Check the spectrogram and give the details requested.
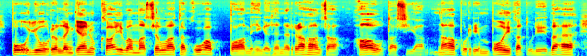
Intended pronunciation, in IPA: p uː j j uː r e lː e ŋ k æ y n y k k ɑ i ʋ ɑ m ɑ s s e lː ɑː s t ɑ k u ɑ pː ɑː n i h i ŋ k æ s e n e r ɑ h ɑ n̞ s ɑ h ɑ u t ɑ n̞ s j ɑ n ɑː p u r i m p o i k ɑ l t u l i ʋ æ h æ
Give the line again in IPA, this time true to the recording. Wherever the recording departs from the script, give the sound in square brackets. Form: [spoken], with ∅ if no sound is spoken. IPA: p uː j j uː r e lː e ŋ k æ y n y k k ɑ i ʋ ɑ m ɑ s s e lː ɑː s t ɑ k u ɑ pː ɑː [m] i h i ŋ k æ s e n e r ɑ h ɑ n̞ s ɑ h ɑ u t ɑ [∅] s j ɑ n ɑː p u r i m p o i k ɑ [∅] t u l i ʋ æ h æ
